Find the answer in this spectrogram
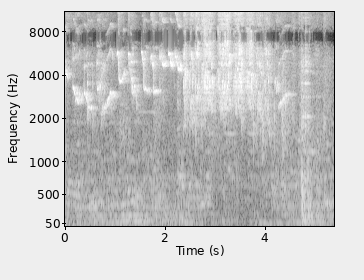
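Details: Five-month-old captive-bred curió, or chestnut-bellied seed finch, in brown plumage, giving praia-style song: a run of quick descending whistles, then a denser, buzzier warbled stretch, ending with scattered notes and a soft thump.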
